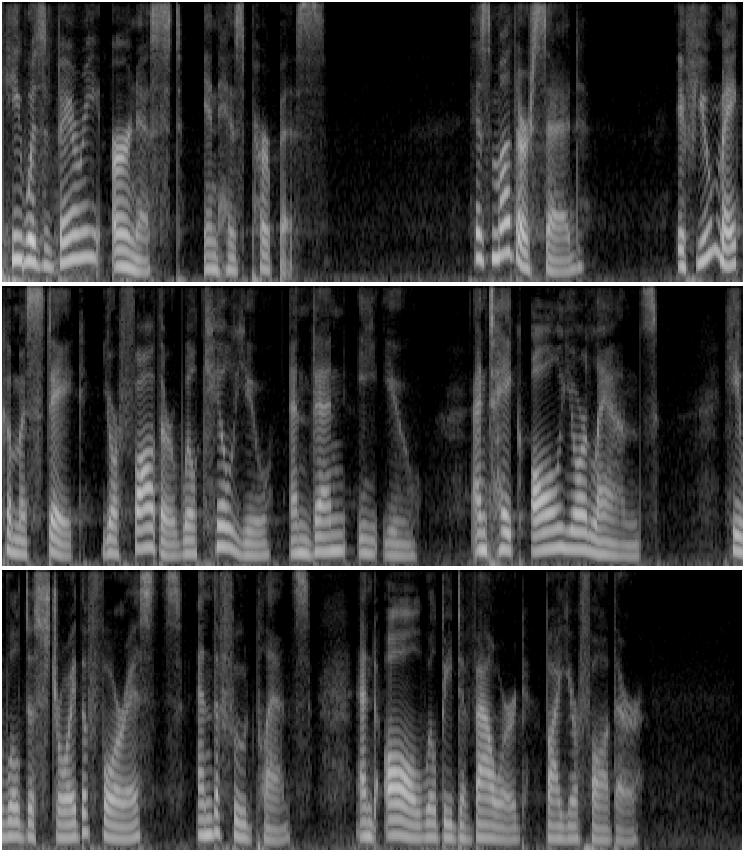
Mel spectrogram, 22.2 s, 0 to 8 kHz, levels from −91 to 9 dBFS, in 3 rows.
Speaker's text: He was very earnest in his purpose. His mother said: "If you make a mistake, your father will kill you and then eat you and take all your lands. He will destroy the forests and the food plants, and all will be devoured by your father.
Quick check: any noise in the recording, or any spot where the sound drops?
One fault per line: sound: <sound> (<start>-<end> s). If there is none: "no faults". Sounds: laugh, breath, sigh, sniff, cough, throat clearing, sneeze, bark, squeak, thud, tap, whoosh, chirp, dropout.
no faults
